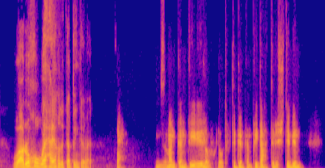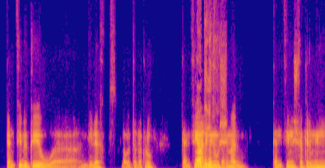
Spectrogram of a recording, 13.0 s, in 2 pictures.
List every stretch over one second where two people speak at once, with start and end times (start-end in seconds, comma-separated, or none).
none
